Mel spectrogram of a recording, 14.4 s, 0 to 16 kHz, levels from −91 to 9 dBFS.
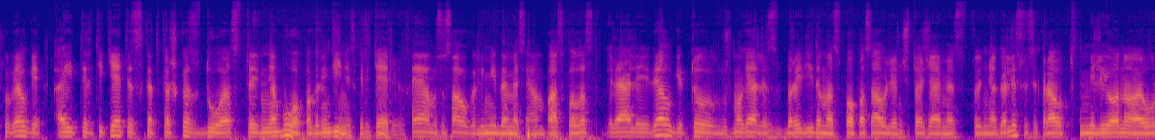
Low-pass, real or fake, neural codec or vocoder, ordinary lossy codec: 14.4 kHz; real; none; Opus, 16 kbps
